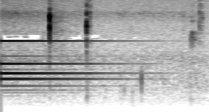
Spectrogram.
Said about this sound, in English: Sorry about that notification.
